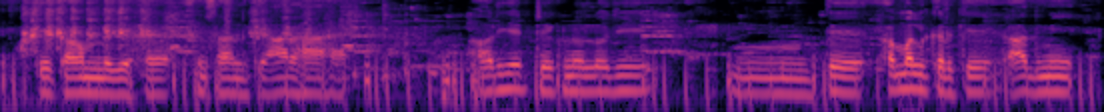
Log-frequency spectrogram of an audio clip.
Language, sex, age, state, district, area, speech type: Urdu, male, 60+, Bihar, Khagaria, rural, spontaneous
